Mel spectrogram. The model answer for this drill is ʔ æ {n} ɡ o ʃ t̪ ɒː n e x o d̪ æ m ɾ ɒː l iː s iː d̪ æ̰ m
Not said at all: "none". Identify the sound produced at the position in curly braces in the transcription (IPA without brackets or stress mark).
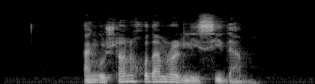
ŋ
